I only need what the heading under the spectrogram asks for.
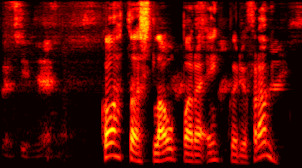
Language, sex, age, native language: Icelandic, male, 30-39, Icelandic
